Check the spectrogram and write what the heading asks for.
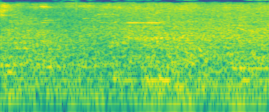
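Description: A steady low rumble of background noise in a large indoor space, with no sharp sounds and a few faint notes.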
